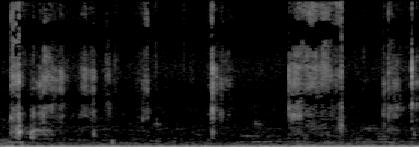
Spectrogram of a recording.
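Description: Near silence: quiet room tone with a few faint rustles of paper as cut-out shapes are handled and slid into place.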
